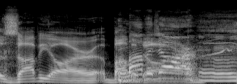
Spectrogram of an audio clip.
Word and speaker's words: Xavier Bobadar: Is it Xavier Bobadar? – Xavier Bobadar. – Xavier. – You got to say it like you're from Western, Johnny.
